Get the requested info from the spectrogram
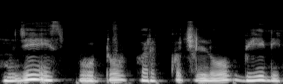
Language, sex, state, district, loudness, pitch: Hindi, female, Madhya Pradesh, Umaria, -14 LUFS, 175 Hz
